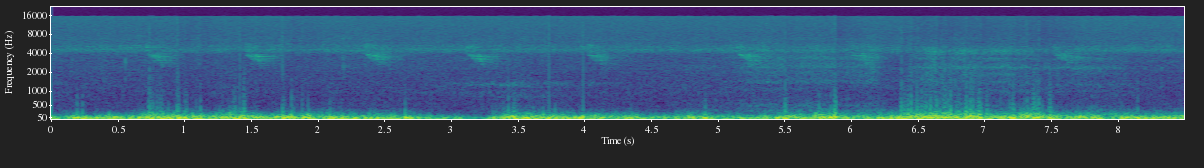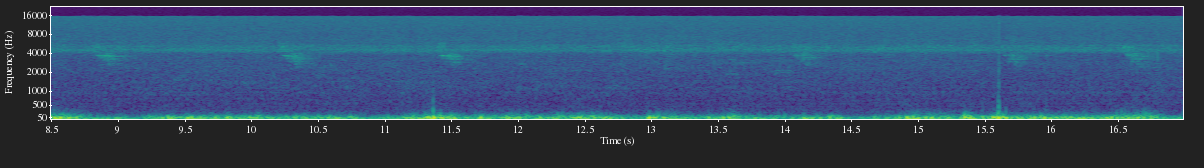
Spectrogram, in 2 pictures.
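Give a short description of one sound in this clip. An older man speaks calmly through a headset microphone.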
